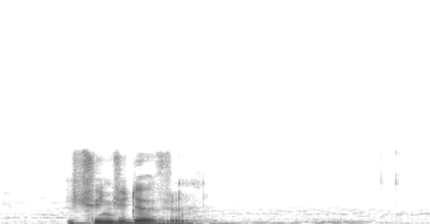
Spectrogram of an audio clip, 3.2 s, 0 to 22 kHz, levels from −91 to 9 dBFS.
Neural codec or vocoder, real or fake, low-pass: codec, 24 kHz, 3.1 kbps, DualCodec; fake; 7.2 kHz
